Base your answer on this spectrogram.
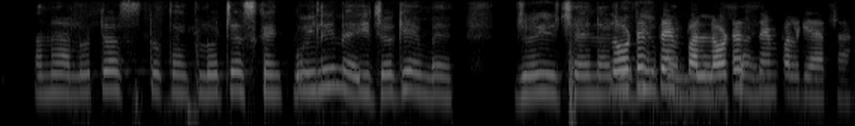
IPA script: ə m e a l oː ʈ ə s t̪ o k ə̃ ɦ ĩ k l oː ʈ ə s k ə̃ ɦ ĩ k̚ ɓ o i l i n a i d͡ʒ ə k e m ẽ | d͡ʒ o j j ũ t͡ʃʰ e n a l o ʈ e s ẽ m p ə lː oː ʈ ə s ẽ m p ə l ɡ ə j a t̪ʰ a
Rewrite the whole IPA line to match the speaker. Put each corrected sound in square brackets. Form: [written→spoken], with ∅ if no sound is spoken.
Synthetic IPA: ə [m→n] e a l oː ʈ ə s t̪ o k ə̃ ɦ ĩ k l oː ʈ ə s k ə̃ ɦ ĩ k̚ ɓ o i l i n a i d͡ʒ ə [k→ɡ] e m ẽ | d͡ʒ o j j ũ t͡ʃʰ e n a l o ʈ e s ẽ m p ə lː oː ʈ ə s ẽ m p ə l ɡ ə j a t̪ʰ a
